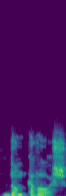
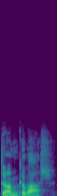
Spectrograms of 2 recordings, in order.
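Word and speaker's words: Dom'Kavash: in the in Discovery they it has been pronounced Dom kavosh or Dam cavosh but actually uh in the game lore in the intro it is pronounced yep like a like a use like a like dumb kabash oh yeah I thought you were joking at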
